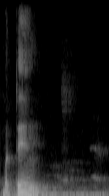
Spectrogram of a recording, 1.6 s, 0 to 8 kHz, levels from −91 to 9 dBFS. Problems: constant background noise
